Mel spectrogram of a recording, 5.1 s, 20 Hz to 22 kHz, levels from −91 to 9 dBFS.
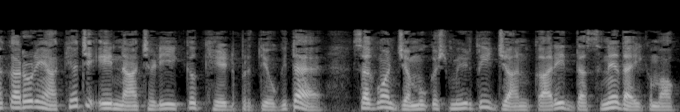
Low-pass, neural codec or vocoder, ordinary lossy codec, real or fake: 7.2 kHz; none; none; real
